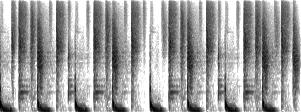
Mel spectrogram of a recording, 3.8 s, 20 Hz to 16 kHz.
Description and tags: Funky House 1 128
A drum loop in the style of funky house at 128 beats per minute.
